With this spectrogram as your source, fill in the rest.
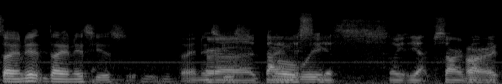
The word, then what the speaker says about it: Dionysus: Dionysos. Is that how you pronounce it? Dionysius.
